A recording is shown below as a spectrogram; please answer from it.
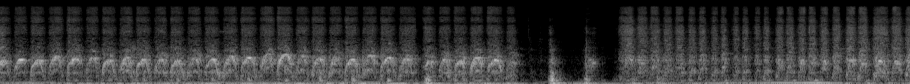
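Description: A green microfiber cloth held in the hand rubs vigorously back and forth across the fabric top of a large, closed, soft-sided blue nylon suitcase, which is hollow and resting on a wooden table. The result is a fast, steady run of scratchy, swishing strokes with a midrange hiss centered near 1 kHz and a faint low rumble underneath. The rubbing briefly drops out around the middle of the clip, then resumes at the same quick pace.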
